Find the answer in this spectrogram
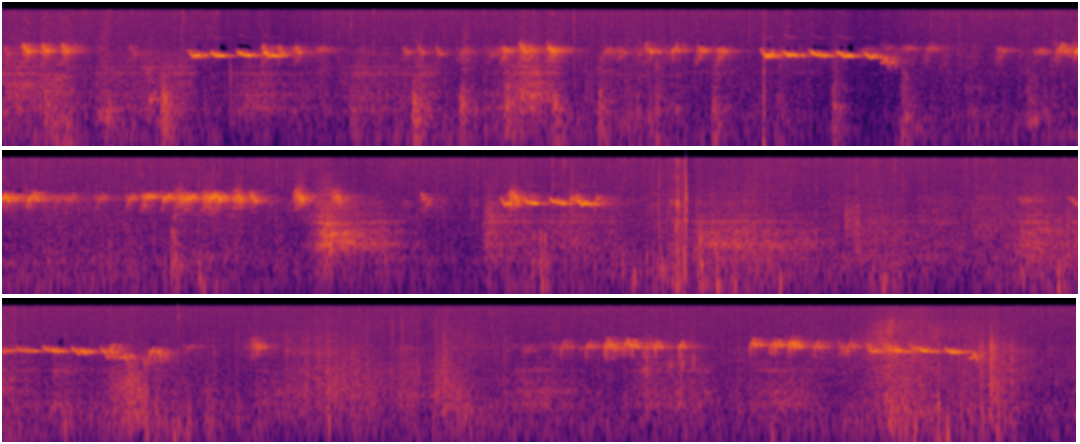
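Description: Songbirds chirping, with one short falling trill repeated every several seconds over a steady soft background hiss.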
